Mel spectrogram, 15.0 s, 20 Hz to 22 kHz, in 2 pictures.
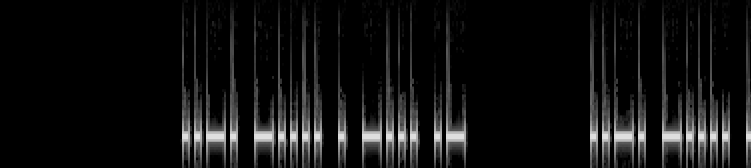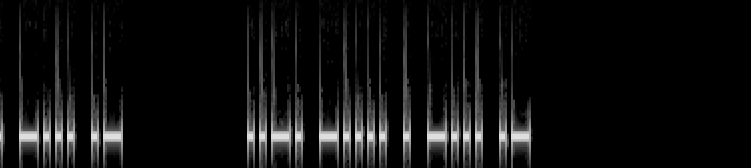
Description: Morse code, heard as a keyed tone, about 20 wpm, 700 Hz. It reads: F6EBA F6EBA F6EBA
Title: DXCC-100 Call Signs - 5 Characters - Repeated 3x - 20wpm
